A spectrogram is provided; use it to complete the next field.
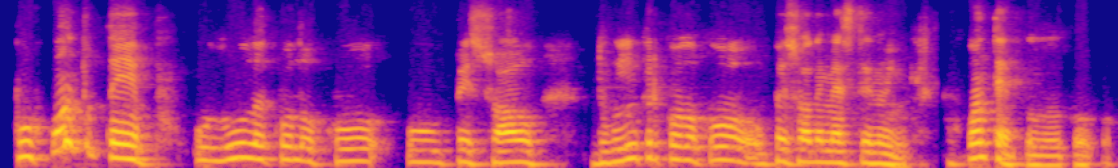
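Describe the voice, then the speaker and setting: His tone is dark and mellow, and his intonation lively. The man speaks at a fairly slow pace. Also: fairly high pitch for a man. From Brazil, Rio Grande do Norte. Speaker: study group member. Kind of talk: presentation in online study group.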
